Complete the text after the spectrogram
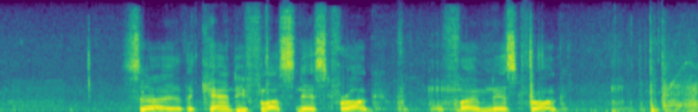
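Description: A vehicle engine cranks and starts up.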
